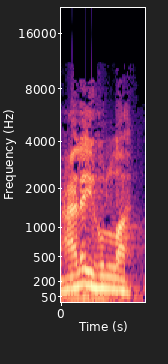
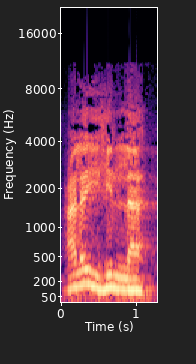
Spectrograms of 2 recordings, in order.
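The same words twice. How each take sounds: First: عليه said as alayhu before الله; عليه الله with damma, Hafs reading; damma on the haa. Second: عليه said as alayhi before الله; عليه الله with kasra, Asbahani reading; kasra on the haa. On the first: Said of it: "حفص يقرأها بالضم". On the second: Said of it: "الأصبهاني يقرأها بالكسر". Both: Shown as a demonstration.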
